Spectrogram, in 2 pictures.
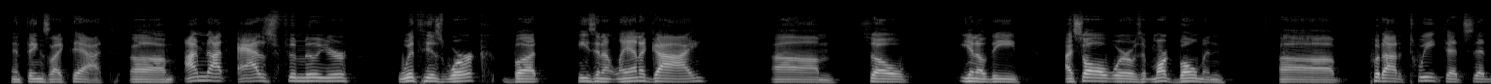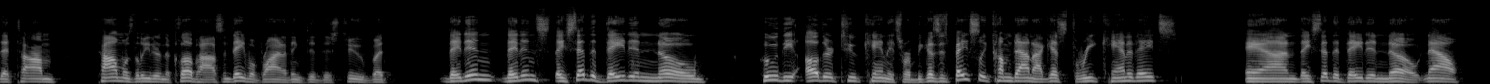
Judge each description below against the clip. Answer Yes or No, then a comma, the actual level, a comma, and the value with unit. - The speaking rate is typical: Yes, average, 175 wpm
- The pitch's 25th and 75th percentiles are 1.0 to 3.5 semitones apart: No, average, 4.5 semitones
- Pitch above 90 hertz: Yes, medium, 140 Hz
